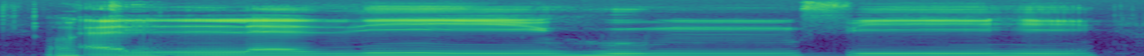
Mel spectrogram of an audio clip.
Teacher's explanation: Mim huruf mim ni dia tidak bersifat syiddah, tidak bersifat tertahan. Dia tawas lajakkan sikit. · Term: dengung asliah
